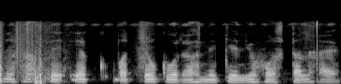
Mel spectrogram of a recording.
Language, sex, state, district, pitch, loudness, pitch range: Hindi, male, Jharkhand, Palamu, 110 Hz, -19 LUFS, 105-115 Hz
